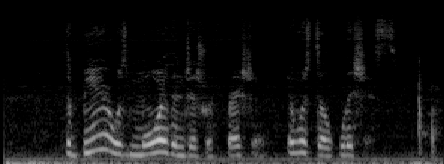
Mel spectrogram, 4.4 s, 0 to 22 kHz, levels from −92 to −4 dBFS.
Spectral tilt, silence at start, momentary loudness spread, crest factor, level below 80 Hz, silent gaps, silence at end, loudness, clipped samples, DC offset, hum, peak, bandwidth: -6 dB/octave; 0.05 s; 22 LU; 20 dB; -62 dBFS; none; 0 s; -39 LUFS; under 0.1%; under 0.1%; none; -20 dBFS; 14 kHz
